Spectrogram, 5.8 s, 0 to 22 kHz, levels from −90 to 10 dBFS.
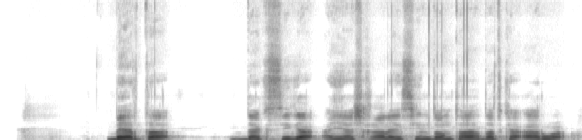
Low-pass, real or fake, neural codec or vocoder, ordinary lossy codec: none; real; none; none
